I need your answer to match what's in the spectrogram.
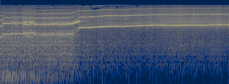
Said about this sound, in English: As she stood there, a kettle on the stove behind her whistled.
